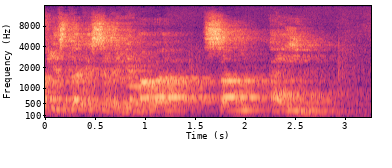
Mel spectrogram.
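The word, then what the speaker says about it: Samhain: eh se le se le pronunciaba samín verdad y viene de una palabra Irlandés vieja O más bien del Irlandés viejo del Irlandés antiguo que significa fin de verano samaín pues significa fin de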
